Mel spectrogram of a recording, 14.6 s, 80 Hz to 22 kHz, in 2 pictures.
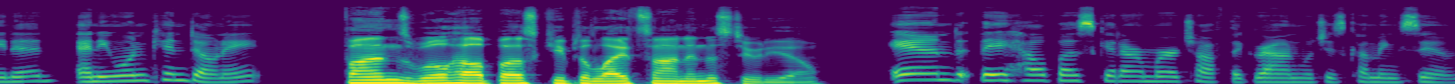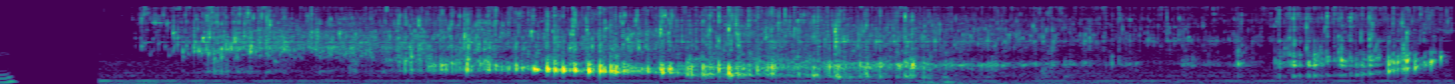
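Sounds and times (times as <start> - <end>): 
speech: 0.0 - 8.2
coffee pouring into a cup: 7.9 - 14.5.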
